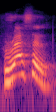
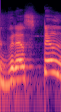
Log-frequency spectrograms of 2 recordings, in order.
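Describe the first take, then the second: First: रेसल as res-sul, falling; silent W and T. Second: ब्रेस्टल as v-res-tel, rising; wrong, letters sounded. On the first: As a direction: drop w and t in रेसल. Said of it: "डब्ल्यू भी silent है". (रेसल में डब्ल्यू और टी silent) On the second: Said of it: "ब्रेस्टल नहीं पढ़ेंगे". (ब्रेस्टल में डब्ल्यू और टी बोलकर) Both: Shown as a demonstration.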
